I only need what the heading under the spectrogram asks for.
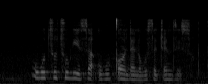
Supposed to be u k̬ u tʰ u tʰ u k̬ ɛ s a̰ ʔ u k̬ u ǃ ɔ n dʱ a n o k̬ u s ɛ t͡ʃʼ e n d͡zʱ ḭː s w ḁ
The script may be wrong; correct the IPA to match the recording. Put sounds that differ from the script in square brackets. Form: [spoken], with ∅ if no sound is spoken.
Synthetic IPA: u k̬ u tʰ u tʰ u k̬ [i] s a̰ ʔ u k̬ u ǃ ɔ n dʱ a n o k̬ u s ɛ t͡ʃʼ e n d͡zʱ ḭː s w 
